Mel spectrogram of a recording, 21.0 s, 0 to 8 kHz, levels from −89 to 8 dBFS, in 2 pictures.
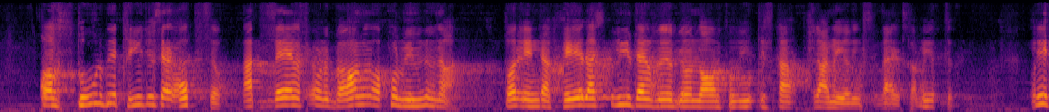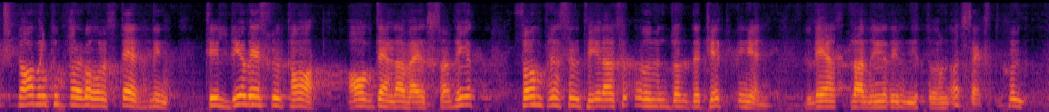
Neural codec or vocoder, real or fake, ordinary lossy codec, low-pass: codec, 16 kHz in and 24 kHz out, 0.6 kbps, FireRedTTS-2 codec; fake; none; 7.2 kHz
